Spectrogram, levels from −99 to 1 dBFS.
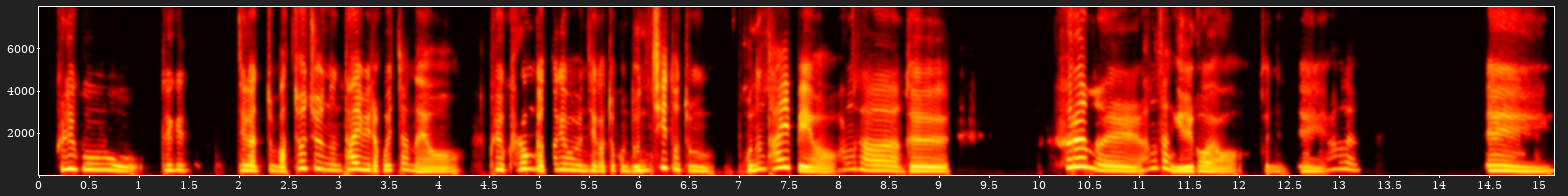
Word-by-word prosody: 그리고 280 -7 0 0.2
되게 255 -1 -3 0.5
제가 240 -3 +3
좀 240 -1 -7
맞춰 270 - +1
주는 300 -8 -1
타입이라고 275 -6 +1
했잖아요. 195 -7 -5 0.2
그리고 285 -2 0
그런 310 +5 +1
게 245 - +2
어떻게 280 +5 -1
보면 255 -4 -2
제가 225 -2 -2
쪼끔 235 0 -6
눈치도 255 - +2
좀 220 -7 -6 0.3
보는 260 +6 0
타입이에요. 220 - +2
항상 245 -7 -3
그 210 -2 +2 1.2
흐름을 250 - +6
항상 355 - -3
읽어요. 195 -2 0 0.3
근데 200 -1 -12
네 200 -2 -6
항상 300 -1 -10 1.3
예. 215 -4 0
240 Hz, 255 characters per minute, -22 LUFS, 210-290 Hz, 1.3 s, 흐름을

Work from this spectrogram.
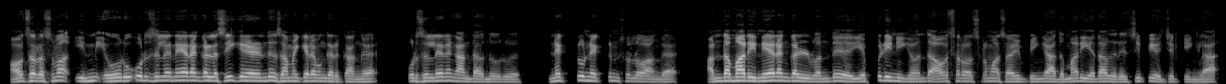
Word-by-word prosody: அவசர 155 +2 +2
அவசரமா 175 +4 0 0.2
இன்னிய 155 -1 -2
ஒரு 170 +1 +2
ஒரு 180 -2 +2
சில 180 +1 +1
நேரங்கள்ல 185 -2 +4
சீக்கிரம் 180 -1 +4
எழுந்து 170 +2 +1
சமைக்கிறவங்க, 155 -2 0
இருக்காங்க. 125 -1 -3 0.4
ஒரு 150 - -1
சில 155 - 0
நேரங்கள் 175 -5 +1
அந்த 135 0 -3
அந்த 125 - -5
ஒரு 120 0 -6 0.5
நெக் 170 0 -1
டூ 195 - +2
நெக்ன்னு 170 -1 -5
சொல்வாங்க. 130 -6 -3 0.5
அந்த 155 +4 +2
மாரி 175 -1 +9
நேரங்கள் 170 -3 +5
வந்து, 140 +4 -2 0.2
எப்டி 180 +4 0
நீங்க 140 -2 -4
வந்து 140 +3 -2
அவசர 145 +3 -5
அவசரமா 145 +1 -6
சமைப்பீங்க? 130 0 -4
அது 120 - -5
மாரி 150 0 -1
ஏதாவது 135 -1 -2
ரெசிபி 150 +4 -5
வச்சிருக்கீங்ளா? 115 -3 -6
150 Hz, 175 wpm, -24 LUFS, 135-170 Hz, 0.5 s, மாரி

